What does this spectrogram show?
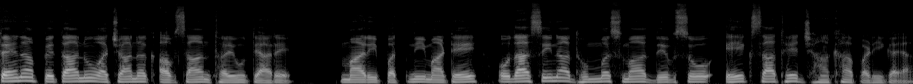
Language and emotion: Gujarati, sad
